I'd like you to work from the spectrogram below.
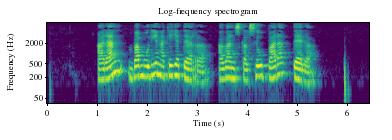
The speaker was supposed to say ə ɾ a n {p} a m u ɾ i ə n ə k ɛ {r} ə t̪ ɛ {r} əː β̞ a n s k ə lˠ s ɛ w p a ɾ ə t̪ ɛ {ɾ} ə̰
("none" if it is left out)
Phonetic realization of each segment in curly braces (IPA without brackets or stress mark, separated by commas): b, ʎ, r, ɾ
